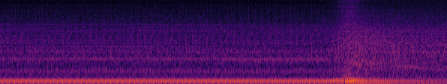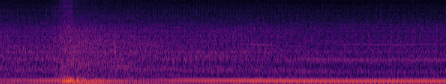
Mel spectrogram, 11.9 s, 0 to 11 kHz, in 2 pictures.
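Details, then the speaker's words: NA Mazda Miata after new primed hydraulic lifters and an oil change from 10W30 to 5W40: smooth idle with two quick throttle blips and no lifter tick; old lifters were worn and discoloured. "there you have it as you saw the lifter noise is pretty much gone now this car is far quieter than any other n a miatas that i've heard"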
